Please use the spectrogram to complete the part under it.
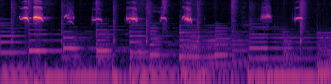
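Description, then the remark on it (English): A string of short, high-pitched squeaks made with the mouth, quick and irregular, sounding like a mouse or a squeaky chair, over a low steady hum with faint tonal background. “I thought that my chair was squeaking, and I look, it was coming out of your mouth.”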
